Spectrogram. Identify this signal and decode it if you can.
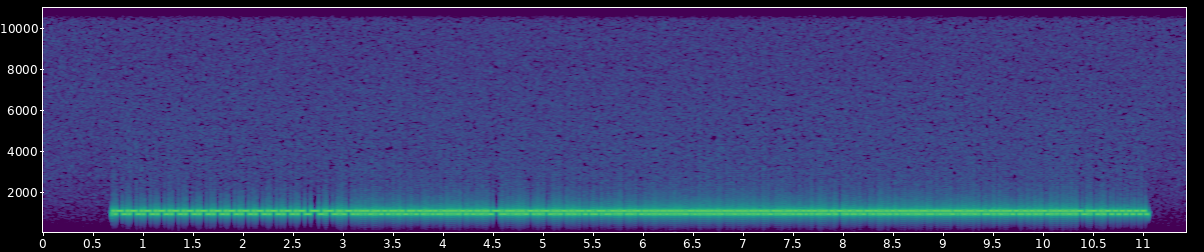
NAVTEX (SITOR-B), 100 baud, 170 Hz shift, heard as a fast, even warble, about 1000 Hz centre. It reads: ZCZC DA28 NAV WARNING 300. BUOY IN PSN 21-13S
